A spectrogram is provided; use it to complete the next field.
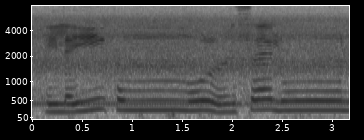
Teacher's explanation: میم ساکن کے بعد میم آئے تو میم کو دوسرے میم سے ملا کر غنہ کے ساتھ پڑھیں گے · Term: ادغام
